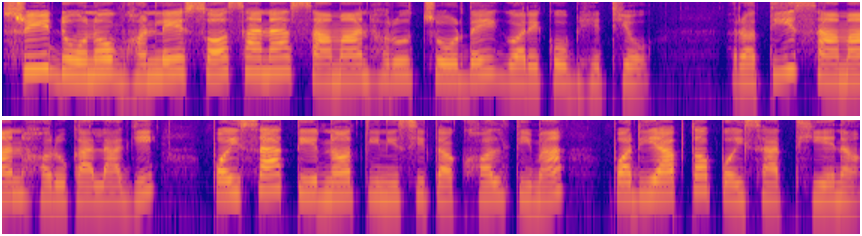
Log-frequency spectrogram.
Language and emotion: Nepali, neutral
